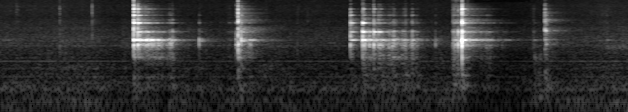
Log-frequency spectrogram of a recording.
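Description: Steel screwdrivers clinking and scraping against the pump's cast-iron shaft seal cover and shaft as they are worked into the bore: about five sharp metallic clinks and short scrapes with a brief ring, the loudest about three-quarters through.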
